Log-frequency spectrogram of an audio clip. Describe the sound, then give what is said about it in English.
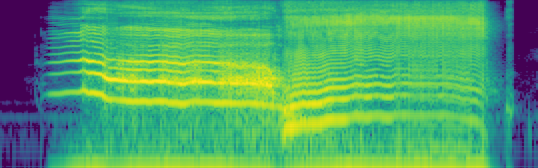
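Someone mimics a long, dying fart with their voice: a loud, buzzy wavering tone lasting about four seconds that sags lower, breaks into a deeper rasp, then abruptly stops. “So this is when a fart is near death and being burned alive.”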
